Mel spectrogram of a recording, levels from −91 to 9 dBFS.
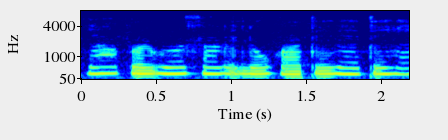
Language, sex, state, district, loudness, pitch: Hindi, female, Uttar Pradesh, Budaun, -33 LUFS, 265 Hz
